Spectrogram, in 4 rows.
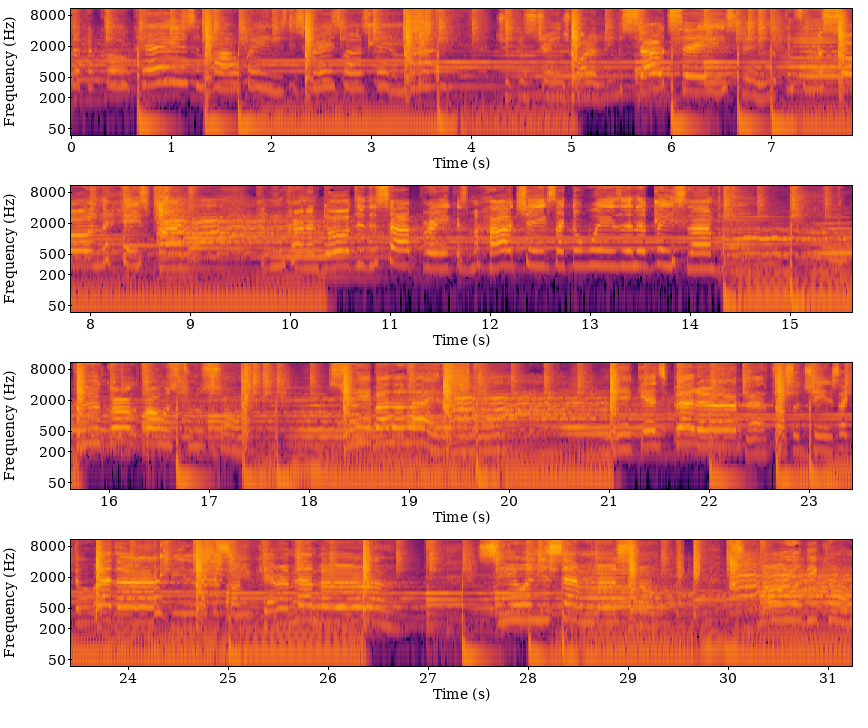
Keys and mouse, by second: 0.2 shift+middle drag, 0.5 middle click, 1.3 middle click, 1.6 shift+middle drag, 2.0 shift+middle click, 3.7 shift+middle click, 4.0 middle drag, 4.7 click, 6.1 middle drag, 6.4 middle click, 6.6 shift+a, 7.4 s, 8.0 s, 8.8 middle click, 9.2 s, 9.8 Tab, 10.0 click, 10.7 e, 11.4 middle click, 11.9 ctrl+b, 14.9 Tab, 15.3 click, 16.0 right click, 16.8 click, 17.0 click, 17.1 middle drag, 17.7 shift+middle click, 17.9-18.3 middle drag, 18.5-19.0 middle drag, 19.2 shift+middle click, 19.3 middle drag, 19.7 shift+a, 21.9 shift+middle drag, 22.7 s, 24.0 shift+middle click, 24.3 middle click, 25.2 s, 26.1 middle drag, 26.4-26.7 middle drag, 26.9 middle click, 27.2 shift+middle click, 27.4 middle click, 28.7 ctrl+alt+KP_0, 29.9 shift+middle drag.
